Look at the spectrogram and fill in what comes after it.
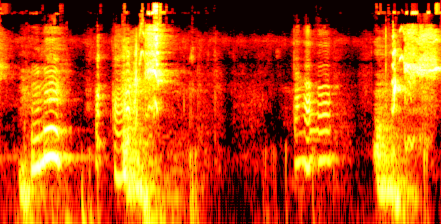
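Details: Young monkey screaming in harsh, rising-and-falling cries, four rough outbursts separated by brief pauses, the last one noisy and strained, with some indoor background sound.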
